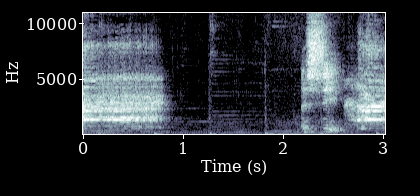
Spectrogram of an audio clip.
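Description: A voice imitates a sheep, giving two wavering bleats separated by a short pause, close and fairly loud.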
